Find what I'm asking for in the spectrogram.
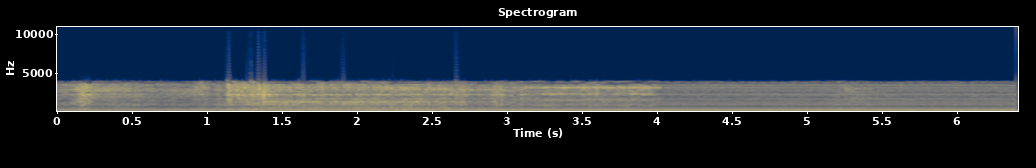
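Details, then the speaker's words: Mid-1960s Soma tube record player, 4-speed: loud, steady low buzz drowning the music, very little cartridge output; mains hum from failed amplifier filter capacitor. "As you can hear, the filter cap is about gone."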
